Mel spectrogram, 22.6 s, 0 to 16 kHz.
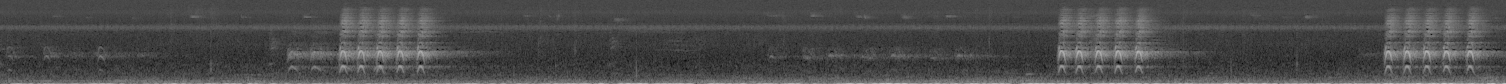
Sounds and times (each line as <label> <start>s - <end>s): insects 0.0s - 22.6s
